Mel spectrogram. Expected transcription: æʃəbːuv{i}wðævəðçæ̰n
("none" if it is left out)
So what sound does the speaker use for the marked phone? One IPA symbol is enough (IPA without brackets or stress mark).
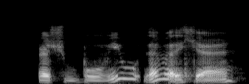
i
